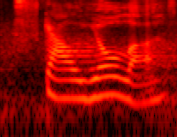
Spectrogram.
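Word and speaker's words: scagliola: Your word is scallola. Thanks, Mom. Uh, can I have all the information? Scalola has no alternate pronunciations.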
